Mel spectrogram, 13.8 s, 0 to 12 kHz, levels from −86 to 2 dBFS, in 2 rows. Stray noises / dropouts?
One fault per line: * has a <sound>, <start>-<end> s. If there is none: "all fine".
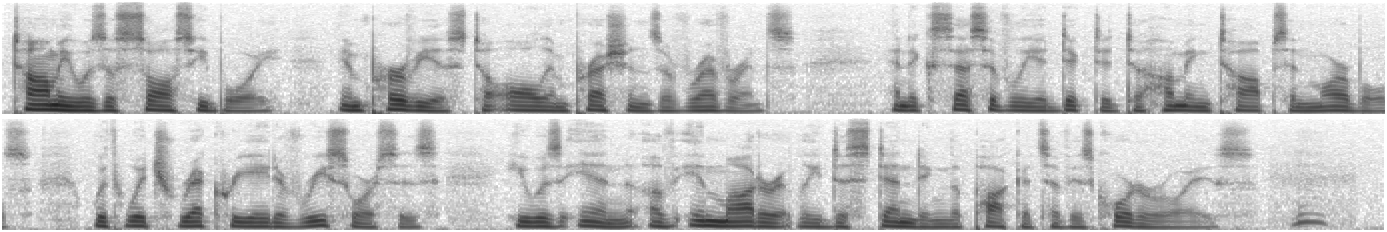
* has a breath, 13.4-13.6 s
